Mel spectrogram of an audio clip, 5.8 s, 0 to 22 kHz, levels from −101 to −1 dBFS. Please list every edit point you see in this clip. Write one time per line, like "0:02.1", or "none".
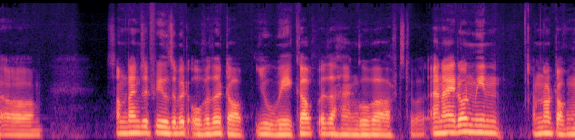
0:02.5
0:04.1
